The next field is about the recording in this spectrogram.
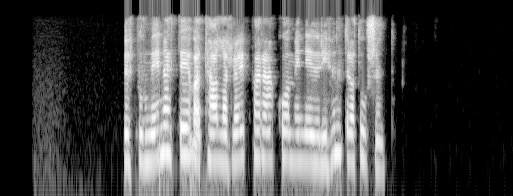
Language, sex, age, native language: Icelandic, female, 60-69, Icelandic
